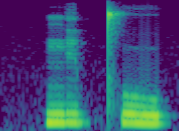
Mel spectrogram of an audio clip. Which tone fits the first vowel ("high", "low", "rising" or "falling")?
high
